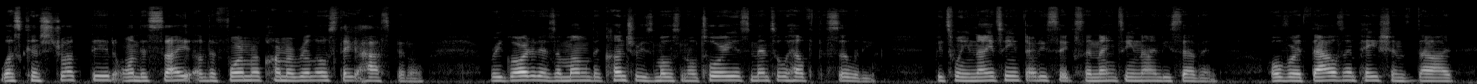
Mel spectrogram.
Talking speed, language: 120 wpm, English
